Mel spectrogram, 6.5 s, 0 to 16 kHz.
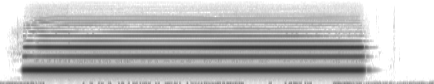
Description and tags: Part of the Good-sounds dataset of monophonic instrumental sounds.
instrument::clarinet
note::Dsharp
octave::5
midi note::63
good-sounds-id::609
clarinet, Dsharp5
